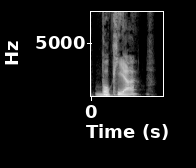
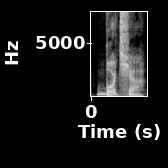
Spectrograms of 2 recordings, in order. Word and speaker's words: boccia: Ik dacht dat het is Bokia. Maar het is dus boccia. Boccia. Boccia. Ja, en het is de, wat het dus is, een, een balsport of een werpsport.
